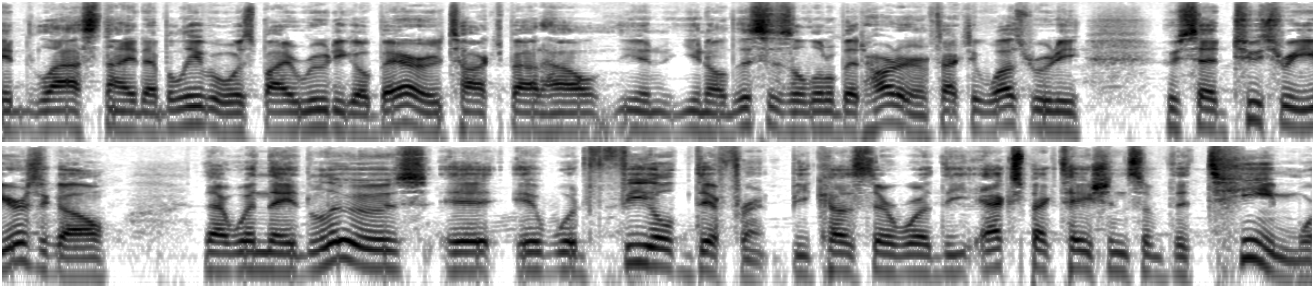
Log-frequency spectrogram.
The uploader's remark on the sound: LIVE from Metro by T-Mobile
